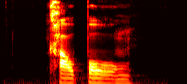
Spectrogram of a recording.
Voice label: "เข่าโป่ง", ภาษาโคราช; เข่าโป่ง / 1. ข้าวเกรียบว่าว

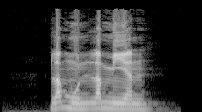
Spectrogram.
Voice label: "ล่ะหมุนล่ะเหมียน", ภาษาโคราช; อ่อนเปลี้ยเพลียแรง

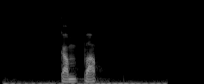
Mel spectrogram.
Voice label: "กำปรั๊บ", ภาษาโคราช

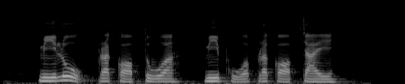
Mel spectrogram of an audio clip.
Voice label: มีลูกประกอบตัว มีผัวประกอบใจ, ภาษาโคราช; (สำนวน) หญิงที่มีลูกมีผัวย่อมเป็นครอบครัวที่สมบูรณ์

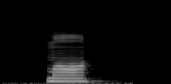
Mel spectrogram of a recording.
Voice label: "มอ", ภาษาโคราช; ทางสูงชัน ที่เป็นเนินสูง

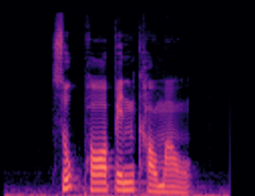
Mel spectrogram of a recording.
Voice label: "ซุกพอเป็นเข่าเหม่า", ภาษาโคราช; 1. รวงข้าวสุกเหลืองใบตองที่ปลายรวง ส่วนโคนรวงยังเขียวอยู่

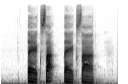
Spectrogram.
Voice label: "แตกซะแตกสาด", ภาษาโคราช; 1. กระจัดกระจาย

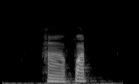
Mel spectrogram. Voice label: "ห่าฟั่ด", ภาษาโคราช; ดูคำว่า ห่าปั๊ด

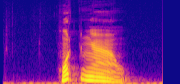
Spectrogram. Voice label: "ห๊ดง่าว", ภาษาโคราช; หดจู๋ หดสั้นเข้ามามาก

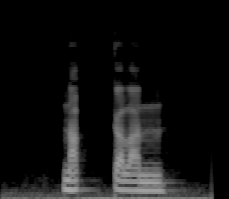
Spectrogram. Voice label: "นั่กกะลัน", ภาษาโคราช

